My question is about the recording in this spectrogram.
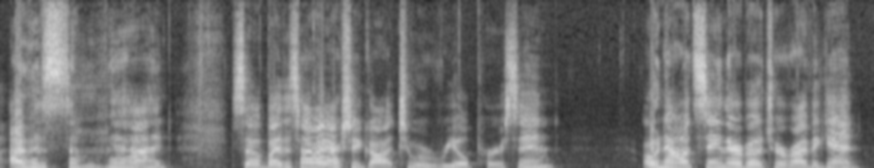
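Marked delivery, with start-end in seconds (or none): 0.1-1.3 slow, high, stressed repeat; emphatic. Real, not acted. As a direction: lean hard into mad.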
